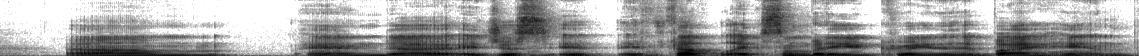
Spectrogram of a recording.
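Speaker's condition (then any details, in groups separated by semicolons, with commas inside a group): ALS; speech and other muscles deteriorating; muddied slurred speech, hard to speak for long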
